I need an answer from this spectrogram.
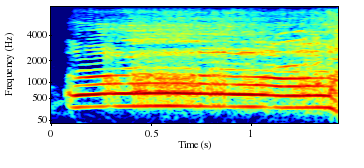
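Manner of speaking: loud, high, drawn-out fake sob; mock crying wail. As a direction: burst into a hammed-up wail. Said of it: "I would cry during a porn".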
